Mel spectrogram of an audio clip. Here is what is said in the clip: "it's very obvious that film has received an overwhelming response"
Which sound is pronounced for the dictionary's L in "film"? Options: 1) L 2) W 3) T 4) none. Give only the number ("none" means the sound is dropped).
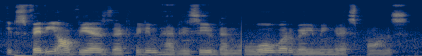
1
